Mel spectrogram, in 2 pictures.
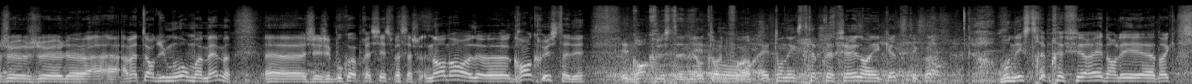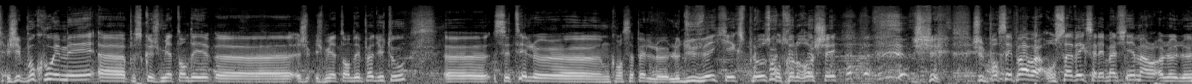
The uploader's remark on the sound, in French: Un debrief enregistré au petit matin devant le Grand Rex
